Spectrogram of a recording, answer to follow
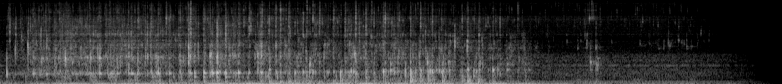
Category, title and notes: Sound effects > Natural elements and explosions
WATRPour Water Pouring, Into Cup Nicholas Judy TDC
Water pouring into plastic cup.
cup, Phone-recording, plastic, pour, water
